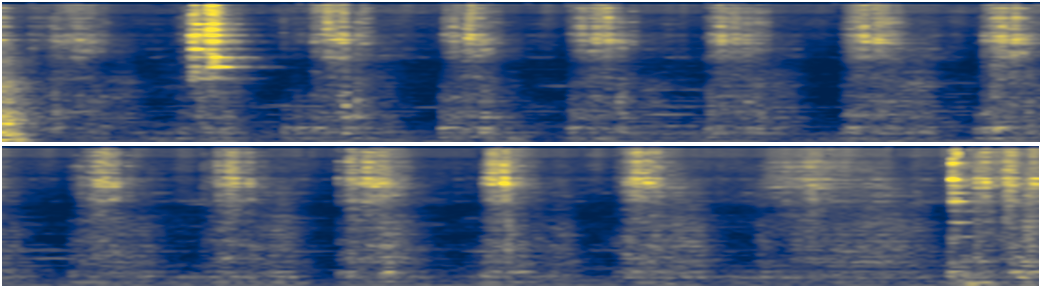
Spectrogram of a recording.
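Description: Pineapple upside-down cake batter, creamy and fairly runny, mixed in a bowl with a utensil, giving rhythmic scraping and rubbing strokes in steady repeated bursts, close and moderately loud.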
